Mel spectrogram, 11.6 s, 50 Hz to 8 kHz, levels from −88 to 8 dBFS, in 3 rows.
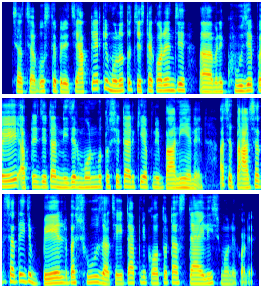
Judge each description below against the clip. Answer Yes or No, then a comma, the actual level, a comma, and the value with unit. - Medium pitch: Yes, medium, 160 Hz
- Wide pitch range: No, average, 3.3 semitones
